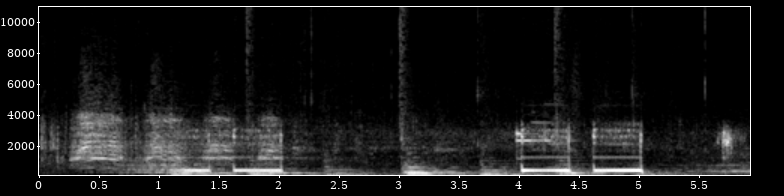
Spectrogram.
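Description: A phone being dialed: a series of short, bright keypad tones in uneven bursts, followed by a repeating electronic ring tone, over a low rumbling background.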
